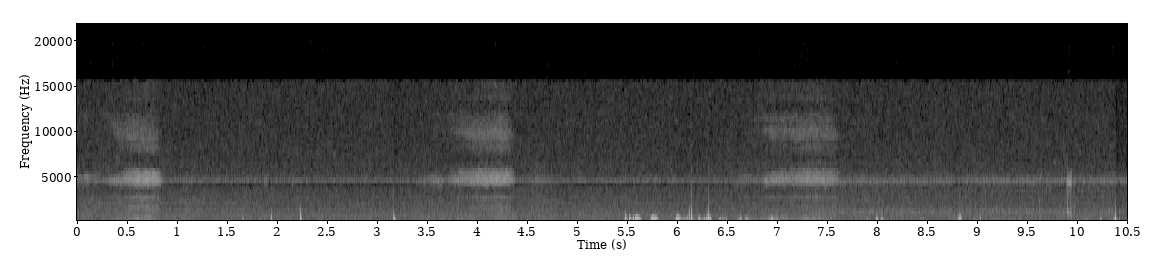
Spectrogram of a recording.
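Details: German Shepherd snoring; soft, rough breathing sounds repeating at intervals, with scattered clicks and snorts over steady room hum.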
